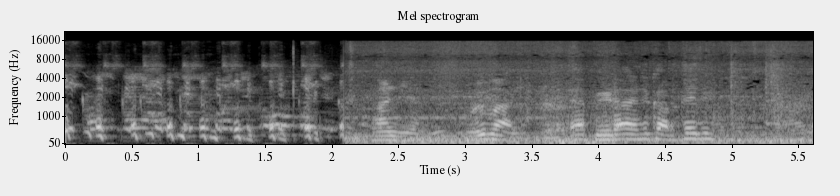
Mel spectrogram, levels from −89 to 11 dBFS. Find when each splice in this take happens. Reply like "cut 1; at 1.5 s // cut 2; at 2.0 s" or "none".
none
